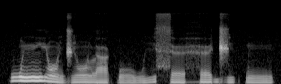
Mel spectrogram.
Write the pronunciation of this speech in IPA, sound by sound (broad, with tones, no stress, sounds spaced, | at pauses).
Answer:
w ĩ˦ j ɔ̃˦˨ d͡ʒ ɔ̃˧ l a˨ k͡p o˨ w i˨˦ s ɛ˧ h ɛ˦ d͡ʒ i˧ k͡p ĩ˧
